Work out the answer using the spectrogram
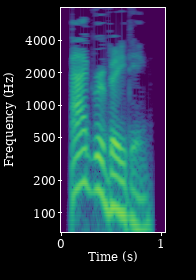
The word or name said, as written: aggravating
